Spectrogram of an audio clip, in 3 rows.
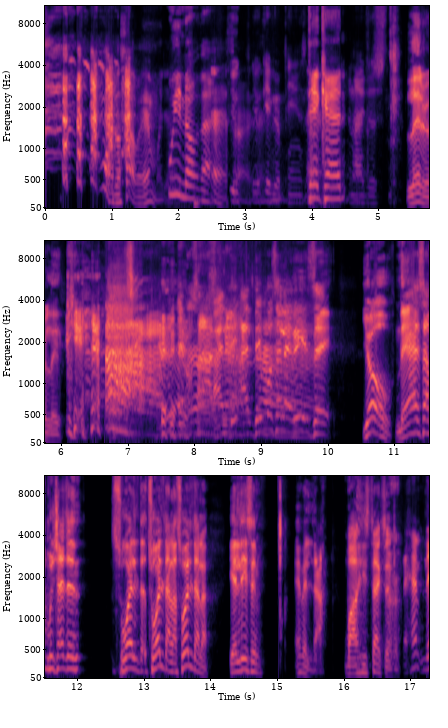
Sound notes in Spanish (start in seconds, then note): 7.9 Hablando en idioma extranjero; 7.9 Riendo; 11.1 Hablando en idioma extranjero; 15.7 Hablando en idioma extranjero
